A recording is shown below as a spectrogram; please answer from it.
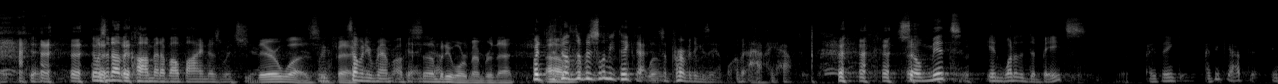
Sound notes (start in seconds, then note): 0.0 laughing; 8.2 laughing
